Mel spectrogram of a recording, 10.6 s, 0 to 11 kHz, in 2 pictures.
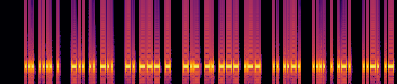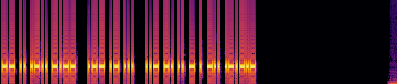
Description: Morse code, heard as a keyed tone, about 50 wpm, 700 Hz. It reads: SHE DID NOT KNOW IF HER FAMILY WAS UNITED.
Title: Sentences from Top 1000 Words - Review Part 4 - 50wpm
